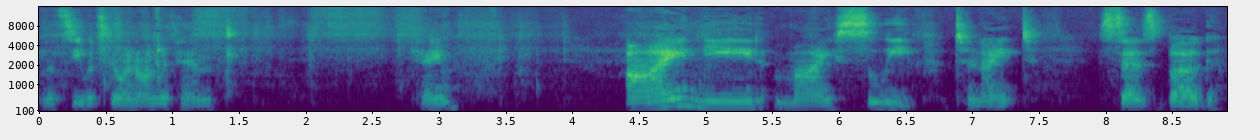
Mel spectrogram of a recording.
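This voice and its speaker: A homeschooling mother reads a picture book aloud to her young child, asking patient, encouraging, simple questions. Her voice is fairly low in pitch and fairly bright, with slight background noise.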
